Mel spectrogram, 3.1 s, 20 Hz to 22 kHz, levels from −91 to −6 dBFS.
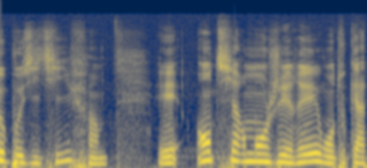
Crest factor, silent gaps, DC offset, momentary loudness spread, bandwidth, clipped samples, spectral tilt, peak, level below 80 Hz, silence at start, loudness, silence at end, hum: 14 dB; none; 0.2%; 9 LU; 14 kHz; under 0.1%; -5.5 dB/octave; 0 dBFS; -30 dBFS; 0 s; -15 LUFS; 0 s; none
